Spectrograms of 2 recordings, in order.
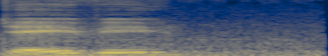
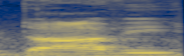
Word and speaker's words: Davi: You also got Gary Busey, Ruben Blades, Maria Conchita Alonso, Bill Paxton, Robert Davey, or Davi. I think it's Robert Davi is how you say it.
